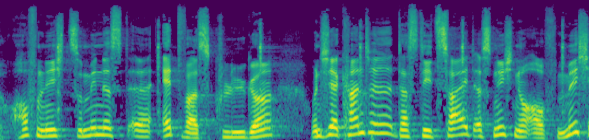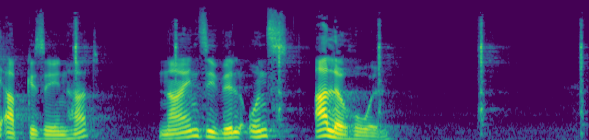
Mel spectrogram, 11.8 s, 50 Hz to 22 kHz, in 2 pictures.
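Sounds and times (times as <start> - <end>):
clock ticking: 0.0 - 11.7
speech: 0.2 - 9.9.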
